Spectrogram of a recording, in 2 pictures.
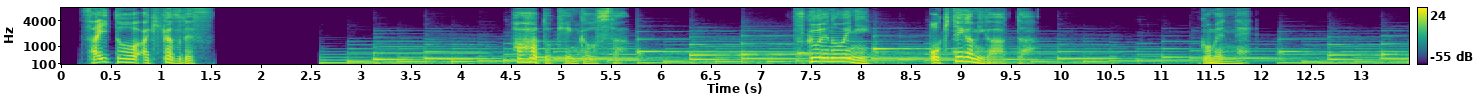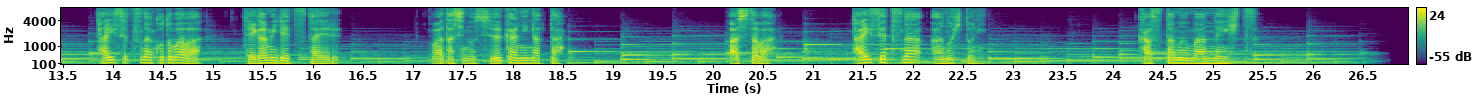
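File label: commercial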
